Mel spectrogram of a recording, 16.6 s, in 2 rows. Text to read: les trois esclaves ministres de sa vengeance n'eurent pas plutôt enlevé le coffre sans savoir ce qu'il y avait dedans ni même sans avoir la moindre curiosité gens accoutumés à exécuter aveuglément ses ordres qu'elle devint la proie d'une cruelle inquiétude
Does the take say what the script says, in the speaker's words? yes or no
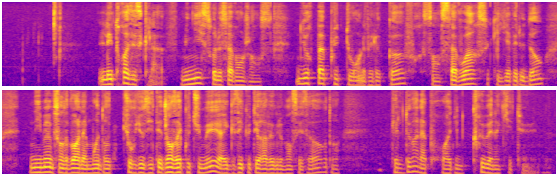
yes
